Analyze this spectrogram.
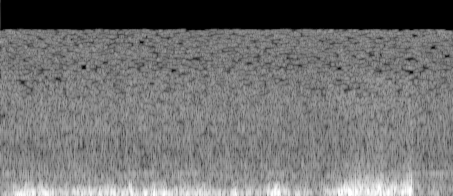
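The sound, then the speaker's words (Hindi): A stormy wash of rain and wind with deep, rolling rumbles of thunder swelling twice, the louder burst near the end, with no voices present. “परंतु उस चित्र में और एक बात थी, चारों ओर आवाज था, बादल थे, बिजली थी, बारिश थी, समुद्र था, तूफान था, झरना था।”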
